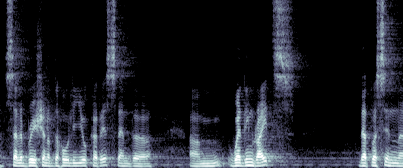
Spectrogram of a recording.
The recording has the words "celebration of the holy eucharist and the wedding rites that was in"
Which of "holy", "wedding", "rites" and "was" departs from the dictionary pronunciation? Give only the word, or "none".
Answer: was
